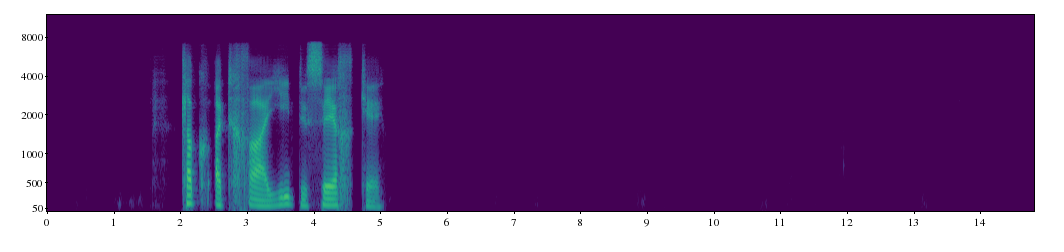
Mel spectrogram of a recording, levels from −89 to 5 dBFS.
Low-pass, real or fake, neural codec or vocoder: 7.2 kHz; fake; codec, 16 kHz, 0.7 kbps, FocalCodec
